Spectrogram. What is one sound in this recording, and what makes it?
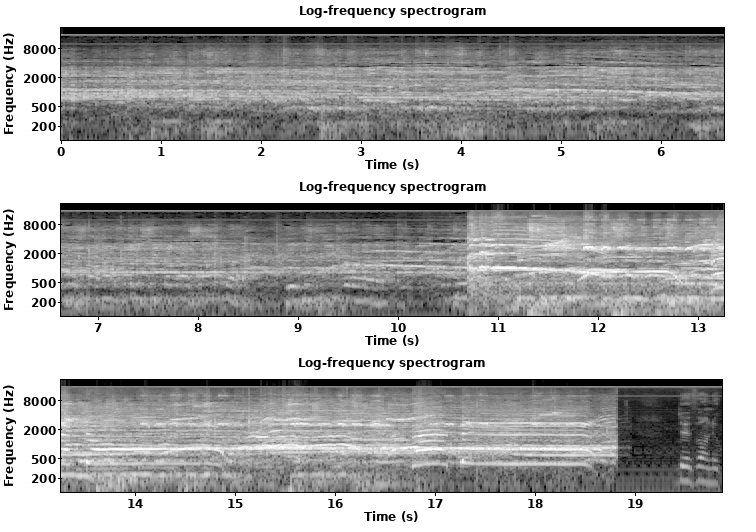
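A large crowd cheers and sings loudly.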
